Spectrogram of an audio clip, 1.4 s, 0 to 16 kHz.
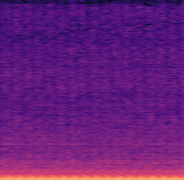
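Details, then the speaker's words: Lifted 2008 Mercedes-Benz GL450 with about 54,000 miles, check engine light flashing: uneven, lumpy idle with a loping beat in the low rumble; a misfire is suspected but not confirmed. "check engine light is flashing is it misfiring it doesn't feel like a misfire to Me Maybe yeah if you listen to it yeah I guess it is"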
